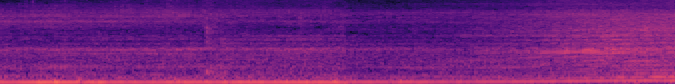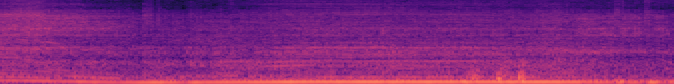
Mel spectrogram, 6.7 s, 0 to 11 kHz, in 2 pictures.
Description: Check out this 1976 Yamaha gp300 snowmobile still running great after 45 years.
